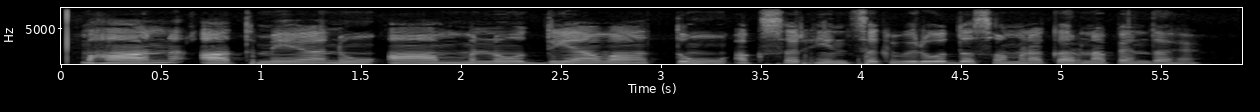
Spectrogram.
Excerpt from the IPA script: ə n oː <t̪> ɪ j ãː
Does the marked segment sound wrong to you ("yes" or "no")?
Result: yes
